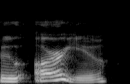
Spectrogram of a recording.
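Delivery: ARE stressed, drawn out slow with a rise.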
